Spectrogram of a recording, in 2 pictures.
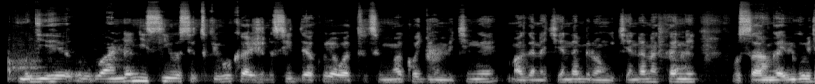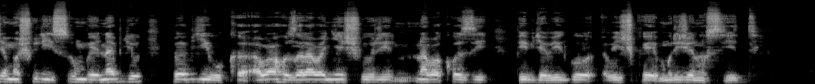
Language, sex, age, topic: Kinyarwanda, male, 18-24, education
